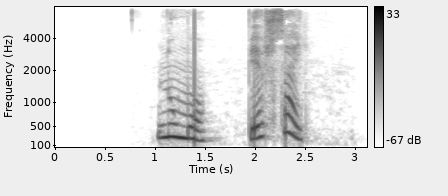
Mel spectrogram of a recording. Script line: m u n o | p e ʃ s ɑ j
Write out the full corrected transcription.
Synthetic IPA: n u m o | p e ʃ s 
